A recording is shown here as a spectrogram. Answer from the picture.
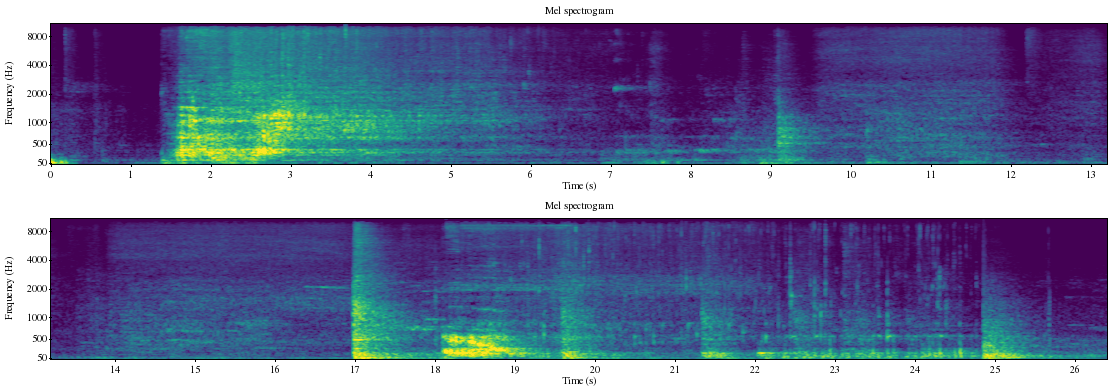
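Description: Commercial wall-hung toilet with a flushometer valve flushing: a sudden loud rush of water that fades away over a few seconds. Another loud flush follows about seventeen seconds in.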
